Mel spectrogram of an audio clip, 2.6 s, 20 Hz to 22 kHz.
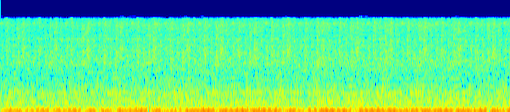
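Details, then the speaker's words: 1939 Chevrolet Master six-cylinder, first start in 48 years after barn storage, carburetor not disassembled. Low, steady idle with an even beat and no misses or knocks. Normal idle. "I just can't believe it's running that good after sitting that long."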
